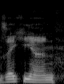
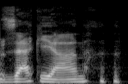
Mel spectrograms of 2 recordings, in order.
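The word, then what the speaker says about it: Zacian: Fresh Tat said Zakon. I I'm pretty sure it's Zashian. I've heard Zachon. I've heard Zashian.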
